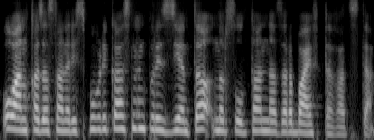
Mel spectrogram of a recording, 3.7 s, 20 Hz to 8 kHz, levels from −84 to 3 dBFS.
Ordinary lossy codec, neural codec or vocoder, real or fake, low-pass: none; codec, 16 kHz, 0.7 kbps, FocalCodec; fake; none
